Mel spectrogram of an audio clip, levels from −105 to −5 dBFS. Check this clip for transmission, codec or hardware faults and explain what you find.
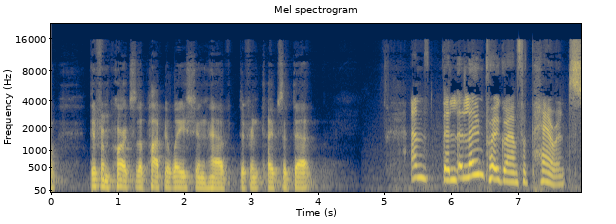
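Nothing stood out on listening to this speech clip, and there was no fault to point to at any moment.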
